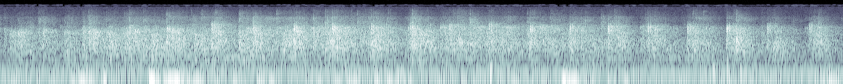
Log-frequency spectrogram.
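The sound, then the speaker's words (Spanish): Faint, steady applause from a church audience during a sermon, a soft continuous patter of many hands clapping with no voices over it. “Dale el aplauso al Señor, aleluya.”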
